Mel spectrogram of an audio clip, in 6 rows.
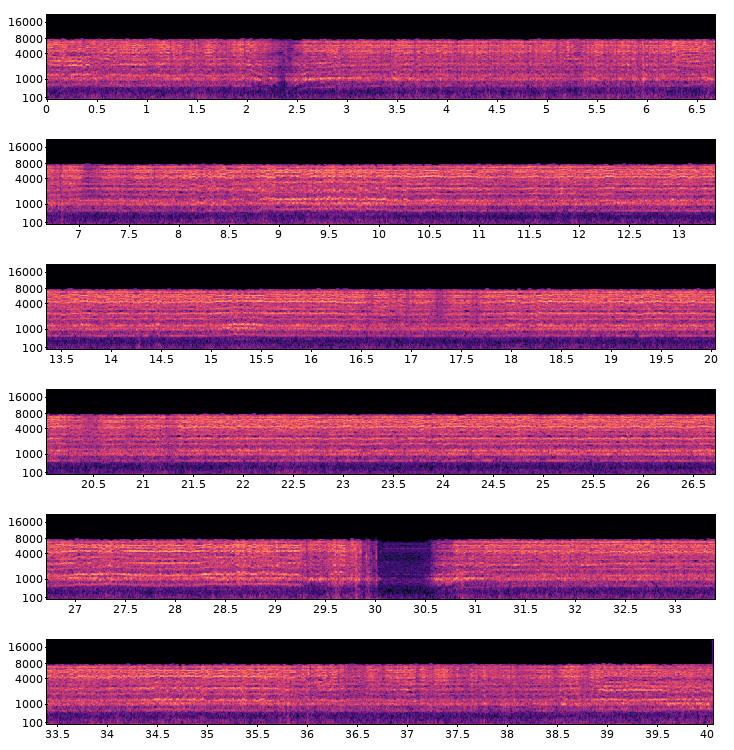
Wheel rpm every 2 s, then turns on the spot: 160, 130, 170, 160, 160, 160, 160, 160, 160, 160, 160, 160, 160, 160, 130, 80, 160, 160, 160, 160.
none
